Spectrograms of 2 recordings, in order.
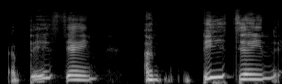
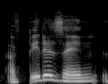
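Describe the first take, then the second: First: Put-on high-pitched little-kid voice with a cute accent; tiny, high imitation of a small child; toddler saying German goodbye. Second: Said in the usual way. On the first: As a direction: squeak it out like a three-year-old trying German. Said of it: "and he says ... he's got the little accent". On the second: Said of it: "how you say bye is".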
